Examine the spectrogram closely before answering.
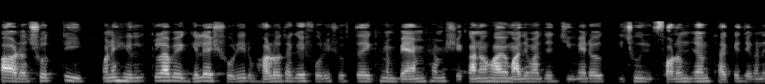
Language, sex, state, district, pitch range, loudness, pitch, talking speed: Bengali, male, West Bengal, Kolkata, 135-150 Hz, -20 LUFS, 145 Hz, 210 wpm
